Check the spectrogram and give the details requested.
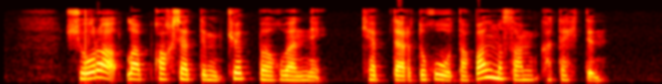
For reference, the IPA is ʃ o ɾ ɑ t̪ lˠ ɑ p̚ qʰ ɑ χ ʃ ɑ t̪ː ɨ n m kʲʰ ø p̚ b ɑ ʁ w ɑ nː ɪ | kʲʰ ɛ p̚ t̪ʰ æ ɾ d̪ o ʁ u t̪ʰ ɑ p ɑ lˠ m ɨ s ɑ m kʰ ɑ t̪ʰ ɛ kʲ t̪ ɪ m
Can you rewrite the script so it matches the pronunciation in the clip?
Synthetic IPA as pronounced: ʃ o ɾ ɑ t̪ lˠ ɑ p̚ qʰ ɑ χ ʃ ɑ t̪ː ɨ m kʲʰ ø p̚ b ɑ ʁ w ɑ nː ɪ | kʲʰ ɛ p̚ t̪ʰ æ ɾ d̪ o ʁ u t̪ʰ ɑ p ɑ lˠ m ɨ s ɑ m kʰ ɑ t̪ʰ ɛ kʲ t̪ ɪ n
